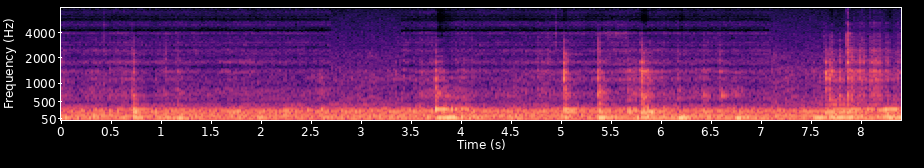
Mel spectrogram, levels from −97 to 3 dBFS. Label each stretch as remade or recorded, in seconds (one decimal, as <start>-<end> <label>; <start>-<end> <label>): 0.0-2.7 remade; 2.7-3.4 recorded; 3.4-7.1 remade; 7.1-8.4 recorded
